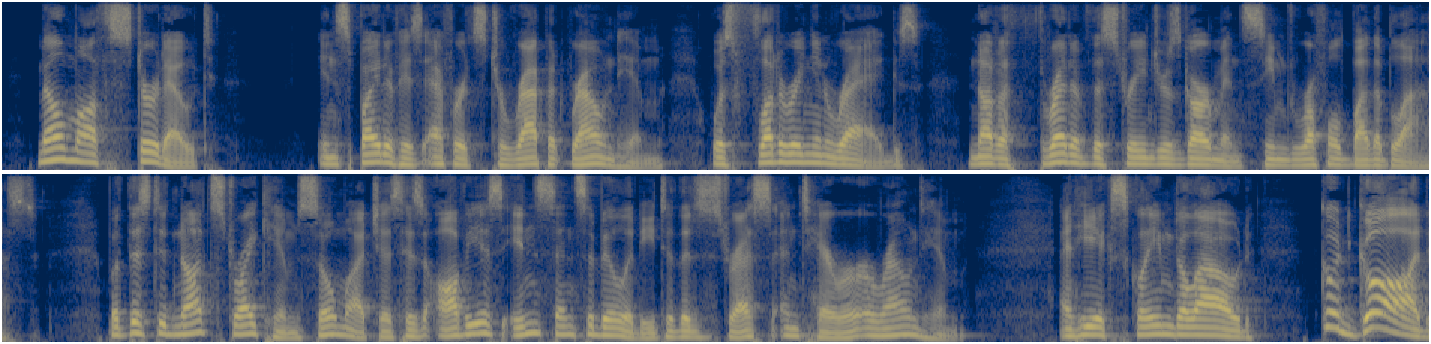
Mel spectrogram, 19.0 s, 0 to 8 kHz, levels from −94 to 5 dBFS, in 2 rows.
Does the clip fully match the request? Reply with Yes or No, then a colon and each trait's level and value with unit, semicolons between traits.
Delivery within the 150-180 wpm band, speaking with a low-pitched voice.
Yes: average, 165 wpm; low, 120 Hz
